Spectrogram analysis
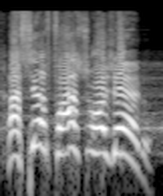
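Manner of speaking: loud, high mock outburst; mock shout. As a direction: shout the complainer's line in mockery. Mocking complainer quote in sermon. (grito imitado em tom de deboche)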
